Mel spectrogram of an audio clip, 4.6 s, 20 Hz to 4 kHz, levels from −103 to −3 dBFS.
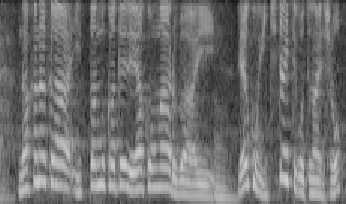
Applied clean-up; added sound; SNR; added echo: none; none; none; none.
